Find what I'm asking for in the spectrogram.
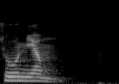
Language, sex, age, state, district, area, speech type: Sanskrit, male, 30-45, Telangana, Ranga Reddy, urban, read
